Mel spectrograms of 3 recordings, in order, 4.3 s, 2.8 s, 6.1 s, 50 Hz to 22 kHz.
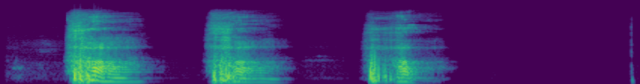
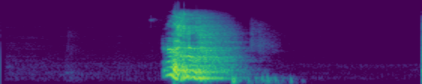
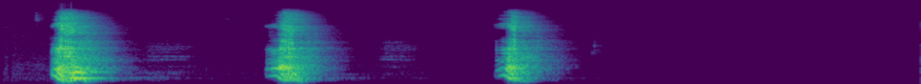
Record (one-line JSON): {"exhalation_length": "4.3 s", "exhalation_amplitude": 32418, "exhalation_signal_mean_std_ratio": 0.34, "cough_length": "2.8 s", "cough_amplitude": 32768, "cough_signal_mean_std_ratio": 0.28, "three_cough_length": "6.1 s", "three_cough_amplitude": 31117, "three_cough_signal_mean_std_ratio": 0.26, "survey_phase": "beta (2021-08-13 to 2022-03-07)", "age": "65+", "gender": "Male", "wearing_mask": "No", "symptom_none": true, "symptom_onset": "5 days", "smoker_status": "Ex-smoker", "respiratory_condition_asthma": false, "respiratory_condition_other": false, "recruitment_source": "REACT", "submission_delay": "3 days", "covid_test_result": "Negative", "covid_test_method": "RT-qPCR", "influenza_a_test_result": "Negative", "influenza_b_test_result": "Negative"}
